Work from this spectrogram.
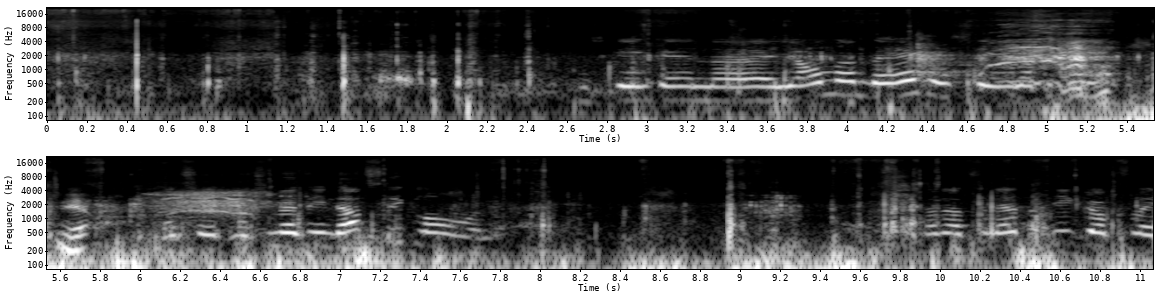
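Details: Young Friesian horses being led between pastures in the Netherlands, one giving a long wavering whinny with stacked quivering tones, amid people talking, hoof clip-clop and outdoor noise.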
